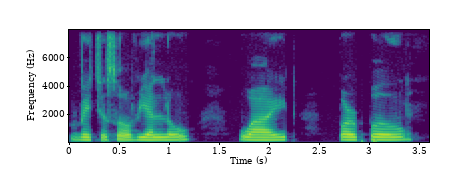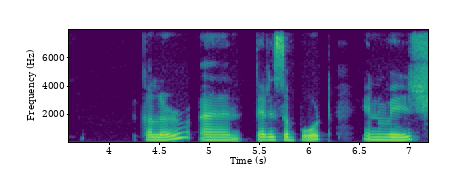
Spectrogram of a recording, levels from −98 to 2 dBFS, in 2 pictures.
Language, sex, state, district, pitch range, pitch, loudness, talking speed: English, female, Arunachal Pradesh, Lower Dibang Valley, 185-200 Hz, 190 Hz, -17 LUFS, 125 wpm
